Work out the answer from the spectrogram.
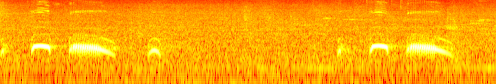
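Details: Two spotted dove coo phrases, Thổ Đồng style, used to prompt other male doves to coo: each a level hoot, a longer down-slurred coo and a short soft end note, about three and a half seconds apart.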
